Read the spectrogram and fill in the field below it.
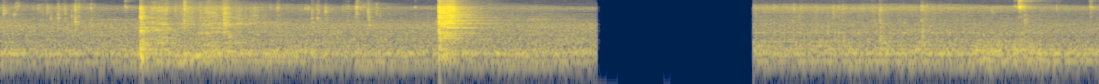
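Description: A pot of dal with raw mango cooks on the stove, with a low simmering hiss, scrapes and clinks of a spoon stirring against the pot, and one sharp metallic knock, broken by a short silence.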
